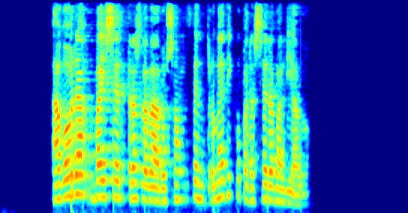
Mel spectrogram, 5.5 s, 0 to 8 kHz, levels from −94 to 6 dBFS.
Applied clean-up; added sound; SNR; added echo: neural mask model Resemble Enhance denoiser.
